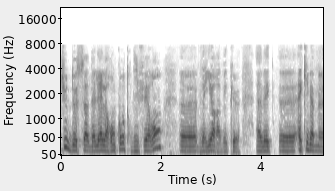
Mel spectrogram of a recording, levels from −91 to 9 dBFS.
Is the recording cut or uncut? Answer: cut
